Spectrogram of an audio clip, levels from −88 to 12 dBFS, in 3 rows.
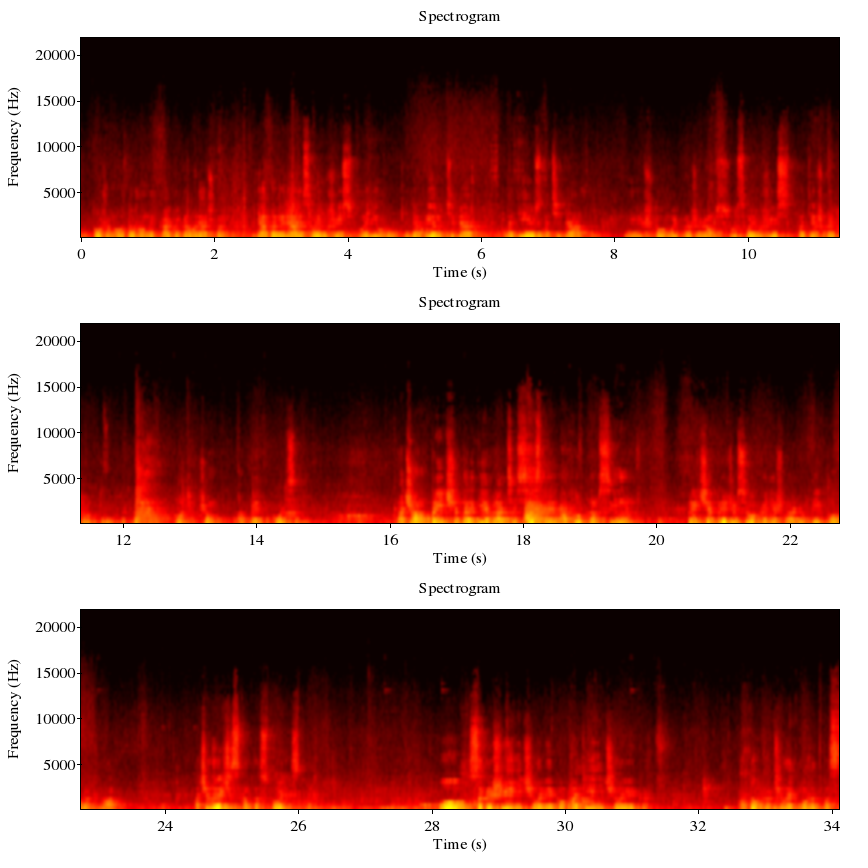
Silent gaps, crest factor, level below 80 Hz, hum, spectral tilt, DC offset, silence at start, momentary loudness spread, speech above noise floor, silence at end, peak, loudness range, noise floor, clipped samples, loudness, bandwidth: none; 22 dB; -68 dBFS; none; -5 dB/octave; under 0.1%; 0 s; 20 LU; 21 dB; 0 s; -8 dBFS; 8 LU; -51 dBFS; under 0.1%; -30 LUFS; 14 kHz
